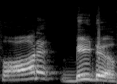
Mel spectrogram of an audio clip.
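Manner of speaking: फॉरबिड said slowly and clearly, stress on बिड; slow clear model word. Shown as a demonstration. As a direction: draw out फॉरबिड for learners to copy. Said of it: "फॉरबिड बोलते हैं इसे".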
